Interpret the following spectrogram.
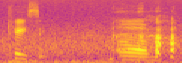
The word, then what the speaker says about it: Cayce: You have Casey, which it is spelled unlike the way it is pronounced. It's Cayce. It's not Casey. It's not Sacy, anything like that. It is Casey.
